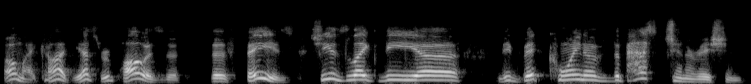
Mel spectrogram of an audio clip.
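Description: A man's voice: high voice, big pitch swings, a little slow, breathy edge, no echo, dull audio, full character voice. A man voicing Randolph, a pompous, indignant young royal, with a put-on Polish accent and a fussy, grandiose manner.

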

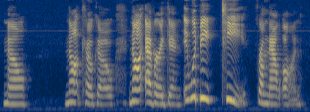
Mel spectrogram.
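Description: A woman narrates a piece of fiction in a bright, forward voice. Her pitch sits a little high, and she reads in an expressive, prepared storytelling style. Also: slow pace. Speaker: audiobook reader.

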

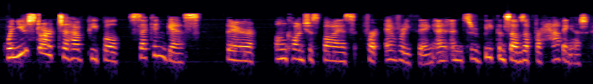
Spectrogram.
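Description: Woman, executive guest, husky mid voice, dull dry podcast sound, thoughtful and hesitant. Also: on the high side, unhurried, no echo. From Ireland. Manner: thoughtful, many restarts and fillers. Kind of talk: conversational podcast interview.

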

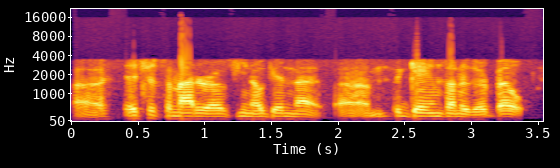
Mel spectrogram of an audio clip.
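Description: A man with a fairly low voice calls in to a sports podcast over a phone line. His voice is hoarse from yelling, and he talks in a loose, casual way full of fillers. The sound is dull and dry. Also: quick pace, no echo. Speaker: podcast co-host.

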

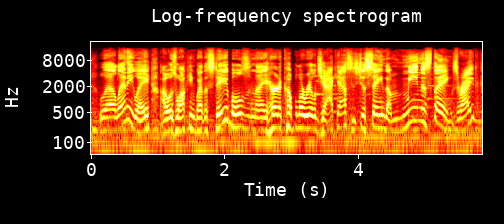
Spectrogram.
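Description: Casting: woman playing small excitable cartoon tomcat, naive and stammering, very animated delivery. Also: mid-range voice, brisk, natural voice. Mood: rambling, sheepish. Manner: rambling, stammering. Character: small, naive, excitable male talking kitty cat familiar.

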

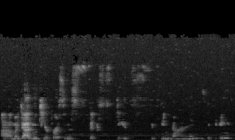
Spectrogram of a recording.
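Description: Bright, giggly woman on a distant mic. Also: lowish voice, big pitch swings, measured pace. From Canada. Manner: giggly, chatty, filler-heavy. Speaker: podcast guest. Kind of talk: casual remote podcast chat.

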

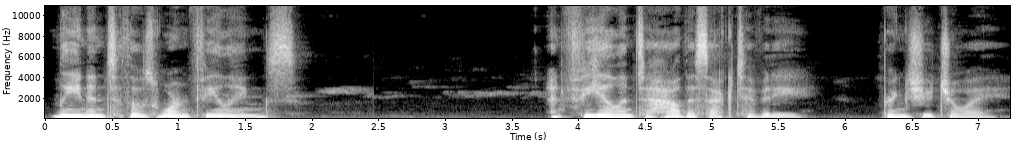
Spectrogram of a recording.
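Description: A woman guiding a meditation in a soothing, breathy manner, with phrases often trailing off into a whisper. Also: mid-range voice, flat delivery, slow pace, pauses often, a little mellow. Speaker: meditation guide. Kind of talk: guided meditation narration.

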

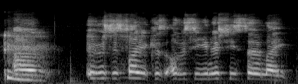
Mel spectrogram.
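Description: A woman with a husky voice, a guest in a casual chat, swearing and laughing as she tells a story. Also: high-pitched, fairly even intonation, quick pace, crowd noise, rough recording.

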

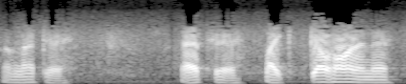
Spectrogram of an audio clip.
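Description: Low-voiced, nervous guilty husband. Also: male voice, steady tone, slow pace, breathy edge, exaggerated voice. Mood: uneasy, evasive. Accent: American. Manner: hesitant, stammering. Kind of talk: 1940s radio crime drama acting. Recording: dull old radio recording.

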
